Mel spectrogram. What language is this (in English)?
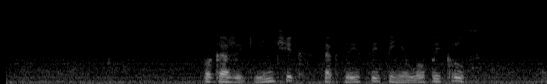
Russian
